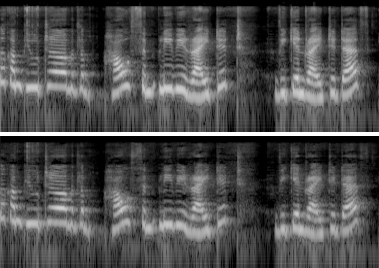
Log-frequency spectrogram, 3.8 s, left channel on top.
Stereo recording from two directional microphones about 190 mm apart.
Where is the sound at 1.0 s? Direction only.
35° left (ahead or behind).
